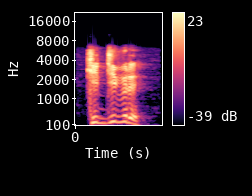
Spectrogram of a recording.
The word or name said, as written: kidibre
